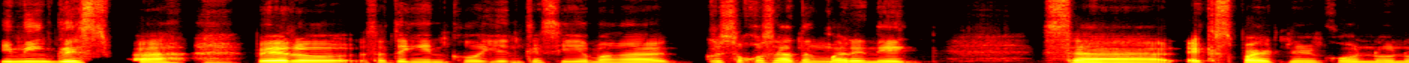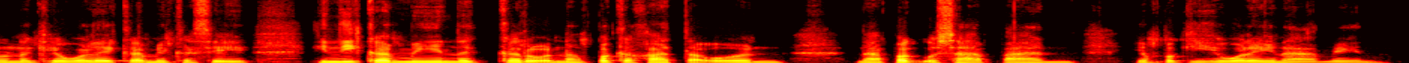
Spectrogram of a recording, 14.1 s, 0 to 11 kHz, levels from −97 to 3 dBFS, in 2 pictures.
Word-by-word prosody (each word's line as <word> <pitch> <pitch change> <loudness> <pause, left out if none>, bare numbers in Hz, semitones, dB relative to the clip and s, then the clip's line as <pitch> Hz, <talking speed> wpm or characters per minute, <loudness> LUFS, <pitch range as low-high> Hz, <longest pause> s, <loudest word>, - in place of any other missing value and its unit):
iningles 140 -2 +2
pa. 155 -1 +2 0.3
Pero 170 +1 +7
sa 165 - -8
tingin 190 +2 -4
ko 205 +1 -4
yun 195 -1 -8
kasi 180 0 -7
mga 155 -3 0 0.2
gusto 160 0 -5
ko - - -3
sanang 155 -1 +1
marinig 125 -1 +1 0.6
sa 125 -2 +4
ex-partner 125 -2 +2
ko 140 - -3
'no, 125 -2 -3
nung 120 0 -4
nag-hiwalay 115 -1 0
kami 120 +1 -2
kasi 125 0 -5 0.3
hindi 135 +1 +2
kami 130 -1 +3
nagkaroon 125 0 0
ng 120 -1 -5
pagkakataon 125 0 -2 0.4
na - - -1
pag-usapan 115 +2 -2 0.3
yung - - -8
paghihiwalay 110 -2 -3
namin. 100 +2 -8
125 Hz, 130 wpm, -24 LUFS, 120-155 Hz, 0.6 s, Pero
